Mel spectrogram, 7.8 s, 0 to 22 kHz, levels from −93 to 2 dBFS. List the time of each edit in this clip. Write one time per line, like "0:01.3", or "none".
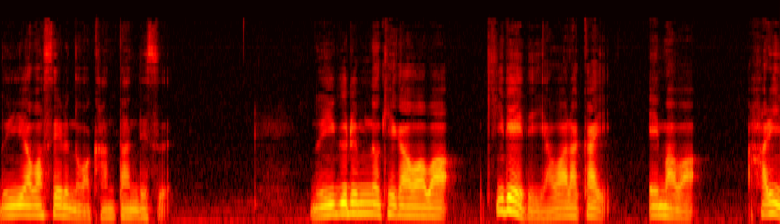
0:06.3

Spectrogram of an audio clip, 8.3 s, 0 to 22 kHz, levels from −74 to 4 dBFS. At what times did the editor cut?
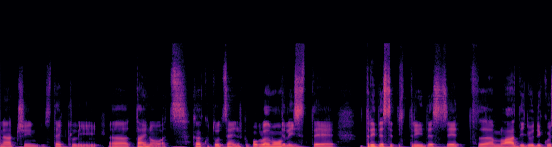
0:01.5
0:02.8
0:04.2
0:06.0

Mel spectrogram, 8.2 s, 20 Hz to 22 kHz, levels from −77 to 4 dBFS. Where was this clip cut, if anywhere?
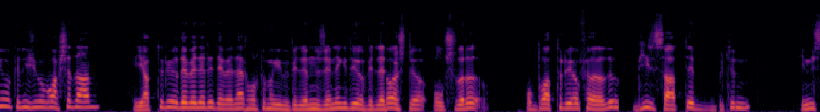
0:02.4
0:03.9
0:05.8
0:06.2
0:07.2

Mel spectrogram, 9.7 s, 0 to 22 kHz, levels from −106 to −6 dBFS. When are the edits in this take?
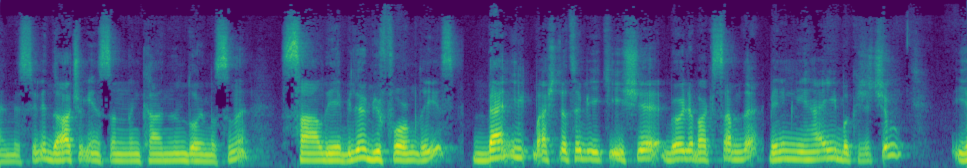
0:04.6
0:07.6

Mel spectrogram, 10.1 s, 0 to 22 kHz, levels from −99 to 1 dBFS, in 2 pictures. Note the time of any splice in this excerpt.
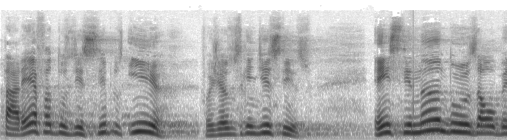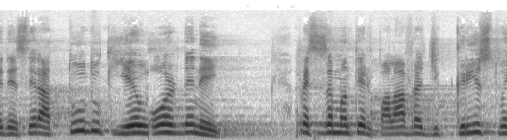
0:01.2
0:02.0
0:06.5
0:08.0
0:08.8

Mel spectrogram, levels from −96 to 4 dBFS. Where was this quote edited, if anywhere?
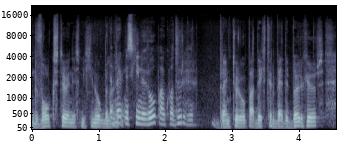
0:02.2

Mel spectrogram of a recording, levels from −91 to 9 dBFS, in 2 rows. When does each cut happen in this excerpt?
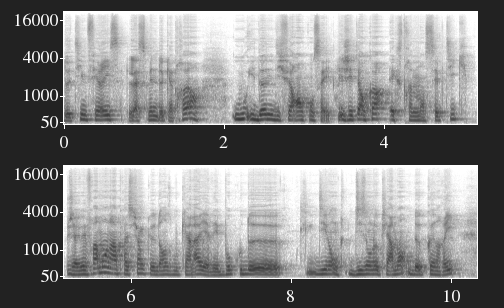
none

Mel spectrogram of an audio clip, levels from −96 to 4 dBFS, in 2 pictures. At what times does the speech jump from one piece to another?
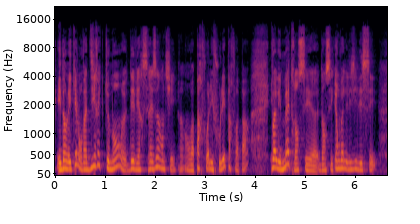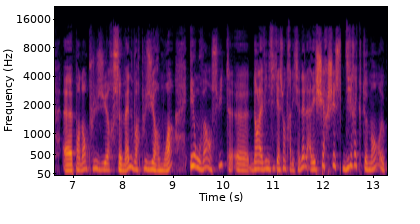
0:01.9
0:04.3
0:04.8
0:05.6
0:12.4

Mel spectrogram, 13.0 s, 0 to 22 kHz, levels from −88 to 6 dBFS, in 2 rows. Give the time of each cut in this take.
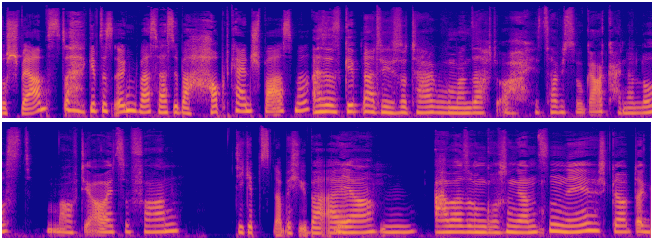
0:06.9

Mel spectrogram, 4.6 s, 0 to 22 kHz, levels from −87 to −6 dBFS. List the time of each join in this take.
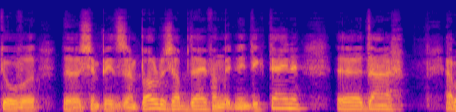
0:02.2

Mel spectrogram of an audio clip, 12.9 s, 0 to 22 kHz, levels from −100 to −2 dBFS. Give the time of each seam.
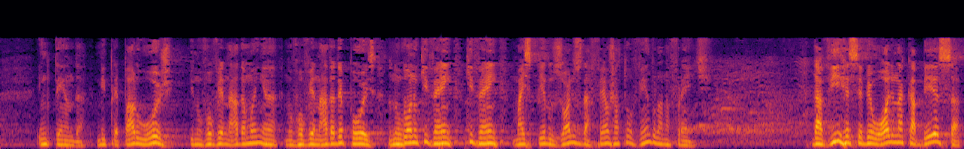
0:01.2
0:03.8
0:05.4
0:06.2

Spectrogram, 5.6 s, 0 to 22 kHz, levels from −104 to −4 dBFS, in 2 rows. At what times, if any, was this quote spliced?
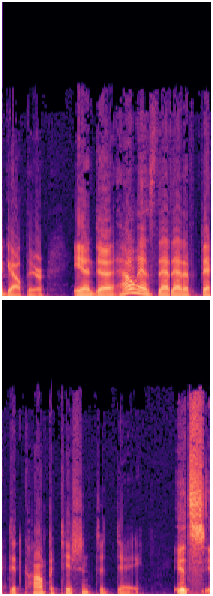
0:02.2

